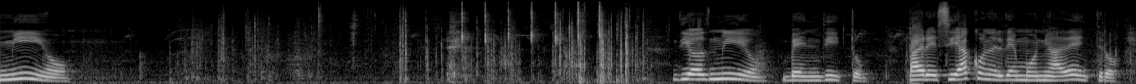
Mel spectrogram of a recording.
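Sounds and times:
speech: 0.0 - 0.8, 6.7 - 11.3
rustling and rummaging in a pencil case: 1.6 - 6.8
sharp clicks and scissor snips: 4.0 - 6.6.

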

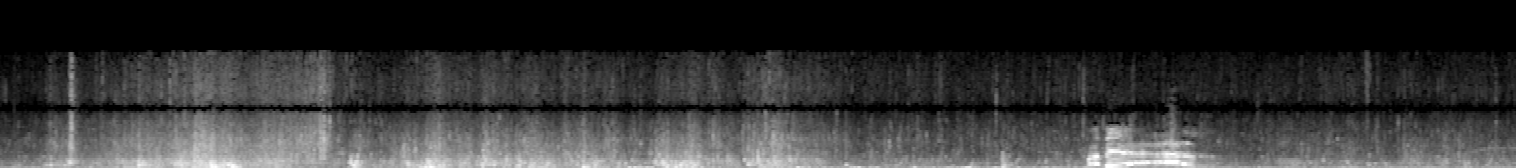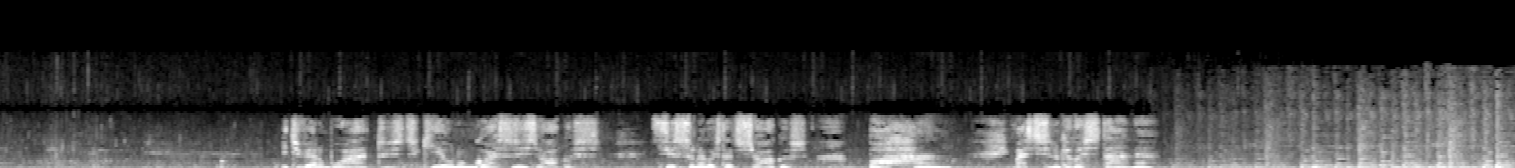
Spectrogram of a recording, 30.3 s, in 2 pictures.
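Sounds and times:
person diving into a very cold home swimming pool: 0.0 - 18.0
wind: 0.0 - 28.0
water lapping in swimming pool: 0.0 - 30.3
speech: 18.2 - 21.2, 21.8 - 23.3, 24.3 - 26.9.

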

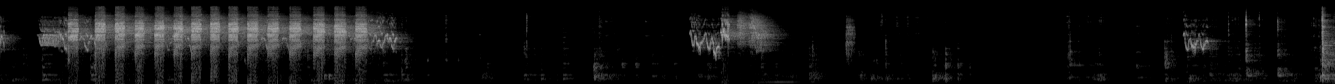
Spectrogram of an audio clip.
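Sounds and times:
budgerigar squawking: 0.5 - 4.0, 7.0 - 7.8.

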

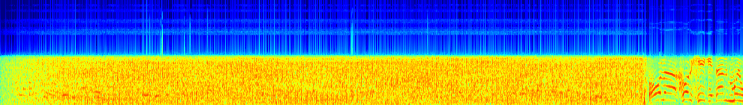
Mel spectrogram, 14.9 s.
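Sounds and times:
loud hiss of radio static: 0.0 - 14.8
weak low-power QRP amateur radio voice transmission from Cerro Navia: 0.3 - 3.8, 12.9 - 14.8.

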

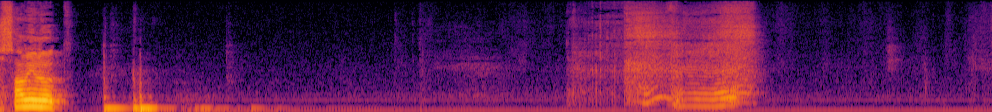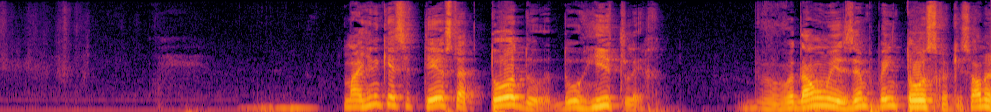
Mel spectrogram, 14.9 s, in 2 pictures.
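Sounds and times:
speech: 0.0 - 0.6, 10.0 - 12.4, 13.0 - 14.8
faint steady hum: 0.0 - 14.8
person blowing nose: 4.2 - 5.8.

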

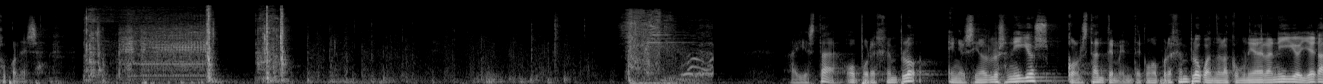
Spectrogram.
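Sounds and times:
speech: 0.0 - 0.7, 7.9 - 13.2
sword being drawn from its sheath, film sound effect: 6.2 - 6.8.

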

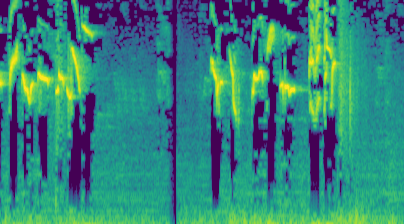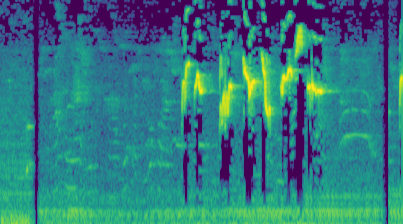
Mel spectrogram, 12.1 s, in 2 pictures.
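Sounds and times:
Oriental magpie-robin of the Tretes form singing vigorously with whistled phrases: 0.0 - 1.6, 3.2 - 5.2, 6.4 - 12.0.

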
